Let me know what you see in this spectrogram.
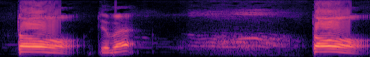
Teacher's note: Jadi bukan hanya yang difungsikan ujung lidahnya, to misalnya, tapi to memfungsikan lidah yang belakang juga. Dan dia qalqalah ya.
